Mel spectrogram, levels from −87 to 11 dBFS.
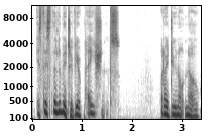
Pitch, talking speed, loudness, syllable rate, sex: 175 Hz, 215 wpm, -16 LUFS, 6.1 syllables/s, male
